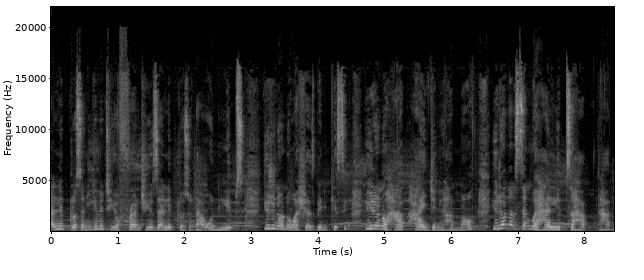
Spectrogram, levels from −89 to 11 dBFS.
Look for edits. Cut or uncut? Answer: uncut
